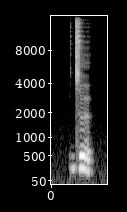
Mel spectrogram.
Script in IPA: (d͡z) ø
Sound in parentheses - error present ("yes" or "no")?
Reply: no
